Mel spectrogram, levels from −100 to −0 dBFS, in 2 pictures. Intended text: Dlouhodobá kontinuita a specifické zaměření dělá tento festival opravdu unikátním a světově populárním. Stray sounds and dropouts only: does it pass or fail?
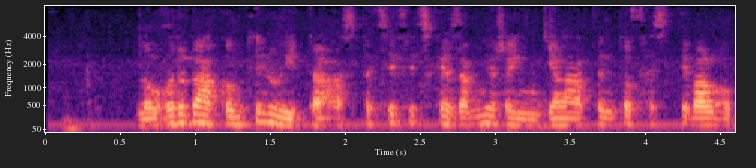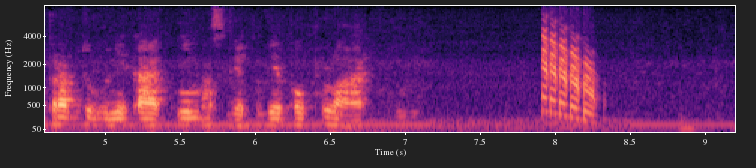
fail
